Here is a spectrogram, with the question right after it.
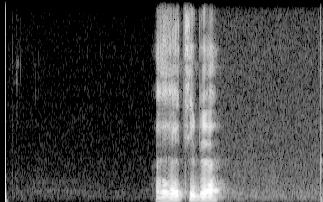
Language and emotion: Russian, neutral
